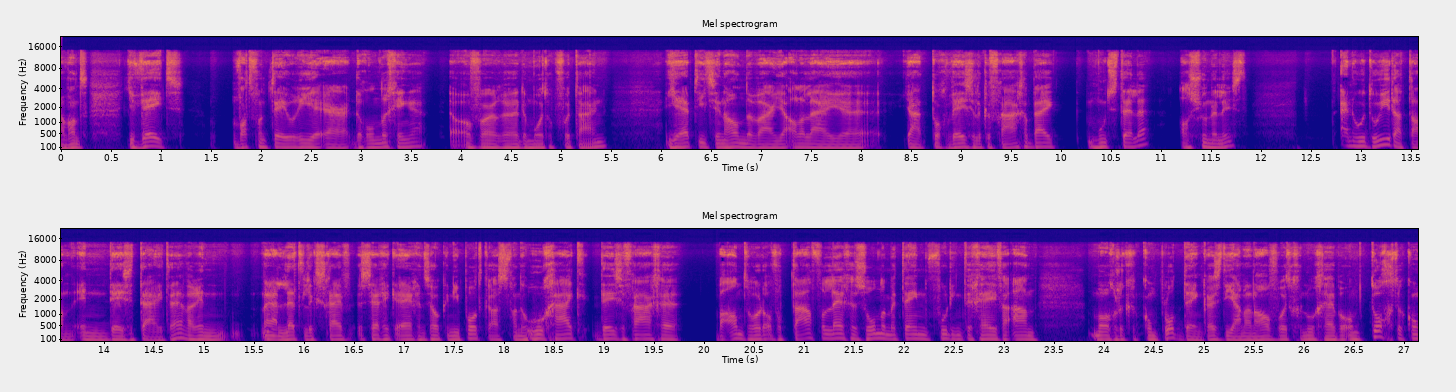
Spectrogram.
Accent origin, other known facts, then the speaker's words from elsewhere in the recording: Arnhem, Gelderland, Netherlands; moved away as an adult; ik ben geboren en opgegroeid in Arnhem en heb daar tot mijn 19e of zo gewoond.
